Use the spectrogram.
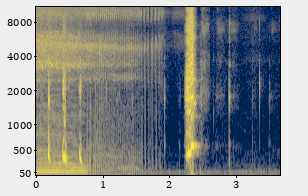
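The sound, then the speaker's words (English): A low, buzzy raspberry blown with the lips as a mouth-made fart noise, sputtering in a few quick pulses before trailing off, then near quiet broken by a short breathy burst and a faint click. “Should I just make a fart noise and then we'll end the podcast with that?”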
